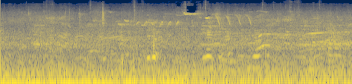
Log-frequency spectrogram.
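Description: Park ambience: voices of people nearby but indistinct, small birds chirping, over a steady low rumble.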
